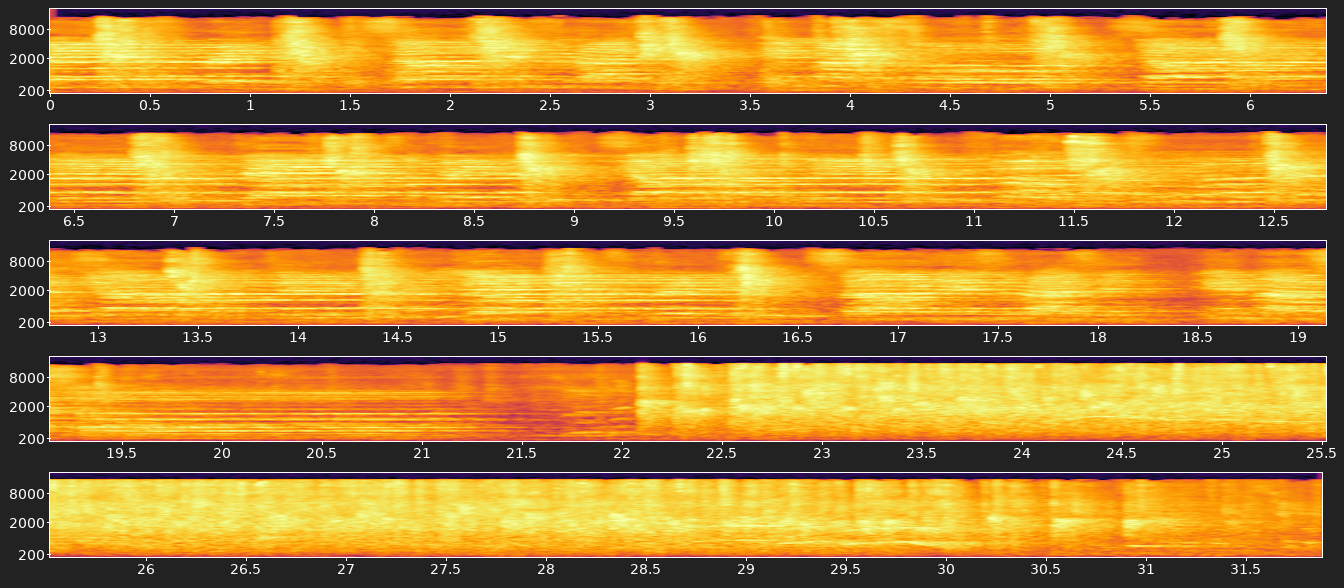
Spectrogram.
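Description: School choir singing with hand claps on the beat, about two a second, ending on a long held chord. About three quarters of the way through, the singing stops and the audience applauds.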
